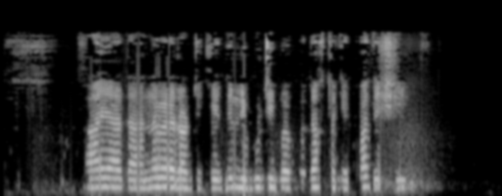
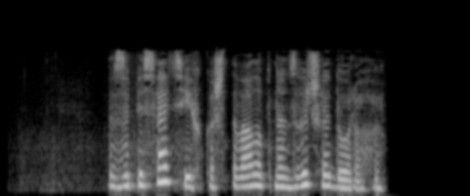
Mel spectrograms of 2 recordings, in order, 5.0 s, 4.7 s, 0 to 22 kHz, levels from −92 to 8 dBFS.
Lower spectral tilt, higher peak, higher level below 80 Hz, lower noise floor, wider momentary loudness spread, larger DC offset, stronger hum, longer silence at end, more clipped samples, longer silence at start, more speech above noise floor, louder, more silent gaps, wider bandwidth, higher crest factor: second, -3.5 dB/octave vs -5 dB/octave; first, 0 dBFS vs -4 dBFS; first, -50 dBFS vs -62 dBFS; first, -65 dBFS vs -61 dBFS; first, 16 LU vs 11 LU; neither; neither; about the same, 0.8 s vs 0.85 s; neither; second, 0.15 s vs 1.1 s; first, 45 dB vs 40 dB; first, -18 LUFS vs -21 LUFS; neither; first, 11.5 kHz vs 8 kHz; about the same, 20 dB vs 18 dB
